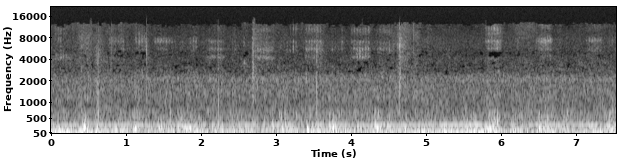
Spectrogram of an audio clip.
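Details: Estella, a foster mother cat, lies with her kittens on the eighth morning, giving lots of purring: a steady low rumbling drone with faint scratchy rustles and a persistent steady hum underneath.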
